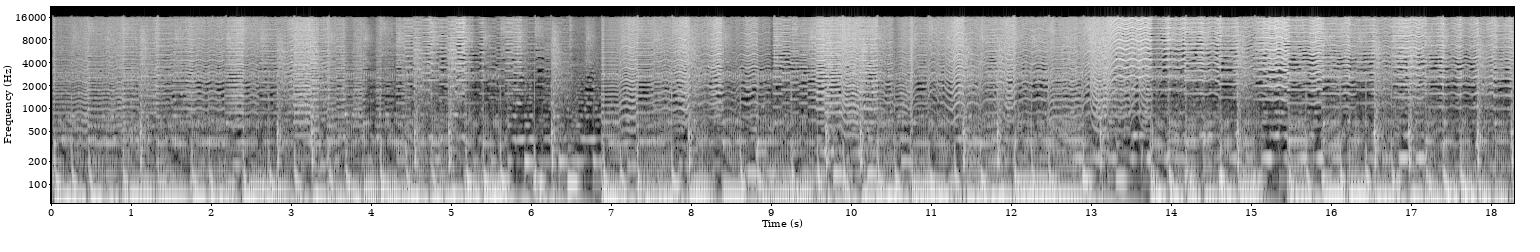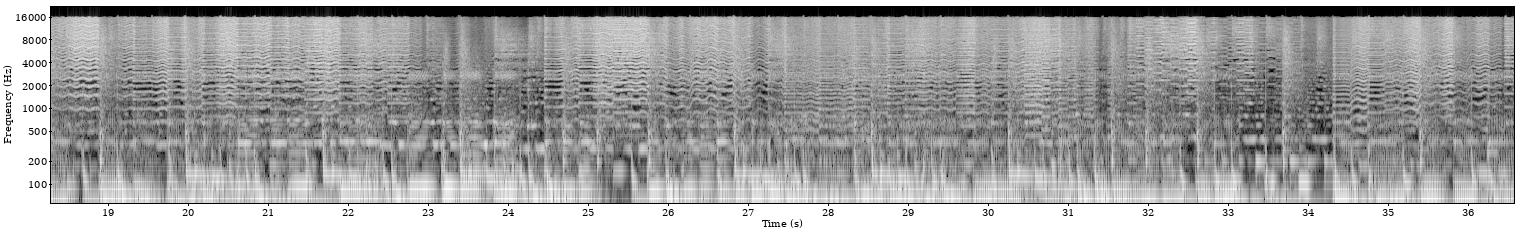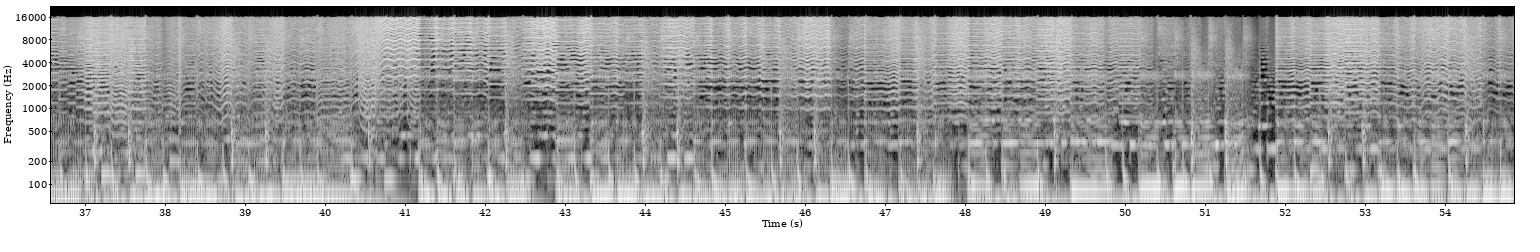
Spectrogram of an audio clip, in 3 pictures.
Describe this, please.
Road Trip
Original Electronic Music Loop at 140 BPM key of G.
140, Bass, BPM, Drum, Electronic, Loop, Music, Synth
